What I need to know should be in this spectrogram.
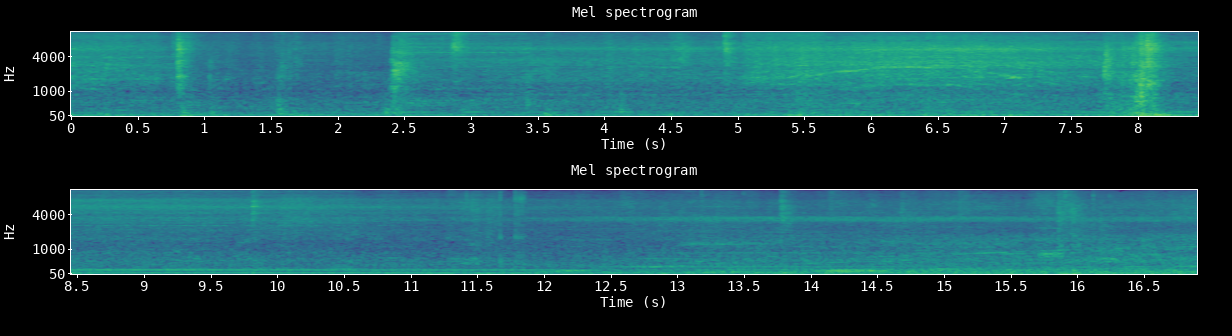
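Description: A vehicle rumbles and hums steadily as it drives along a street.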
